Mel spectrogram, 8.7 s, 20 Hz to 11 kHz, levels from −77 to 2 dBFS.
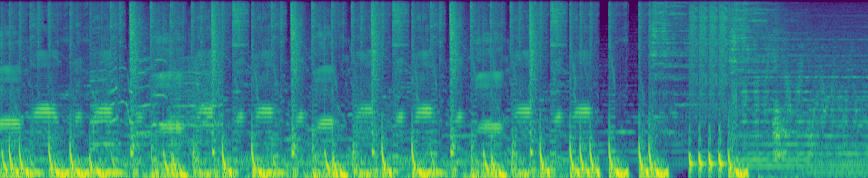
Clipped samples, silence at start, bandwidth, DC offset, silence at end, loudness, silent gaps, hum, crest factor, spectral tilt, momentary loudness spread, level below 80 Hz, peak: under 0.1%; 0 s; 11 kHz; 1%; 0 s; -11 LUFS; none; none; 10 dB; -5 dB/octave; 4 LU; -14 dBFS; 0 dBFS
